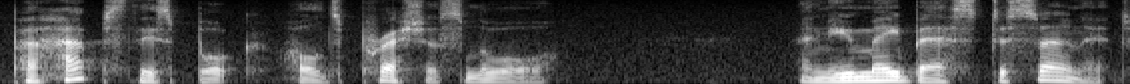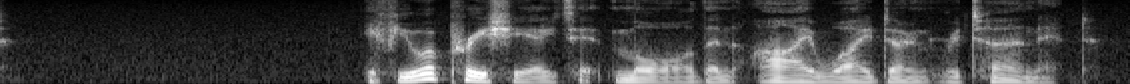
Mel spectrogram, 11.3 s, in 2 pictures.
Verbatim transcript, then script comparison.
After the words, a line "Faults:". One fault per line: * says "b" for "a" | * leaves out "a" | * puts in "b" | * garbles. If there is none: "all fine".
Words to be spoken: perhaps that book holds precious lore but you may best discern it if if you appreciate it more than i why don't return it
perhaps this book holds precious lore and you may best discern it if you appreciate it more than i why don't return it
Faults:
* says "this" for "that"
* says "and" for "but"
* leaves out "if"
